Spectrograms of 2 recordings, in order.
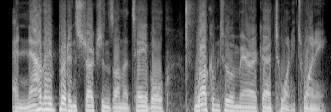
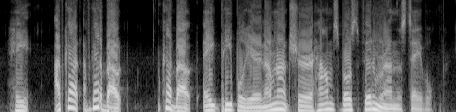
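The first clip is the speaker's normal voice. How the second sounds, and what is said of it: Put-on hillbilly accent. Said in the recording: “You gave that white person a very hillbilly accent for some reason. ... That's just my go-to accent.”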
